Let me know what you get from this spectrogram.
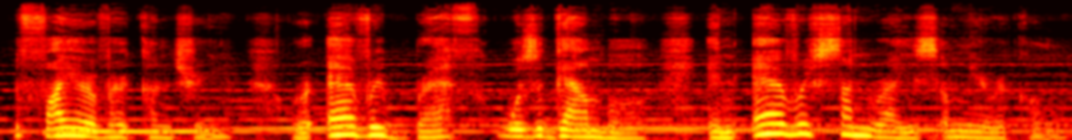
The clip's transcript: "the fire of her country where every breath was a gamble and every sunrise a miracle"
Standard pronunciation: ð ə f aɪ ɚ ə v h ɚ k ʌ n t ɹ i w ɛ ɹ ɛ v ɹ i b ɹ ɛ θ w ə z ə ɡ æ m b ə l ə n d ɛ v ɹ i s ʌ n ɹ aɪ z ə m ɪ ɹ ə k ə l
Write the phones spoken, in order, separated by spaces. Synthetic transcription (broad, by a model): ð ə f aɪ ɚ ə v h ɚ k ʌ n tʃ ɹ i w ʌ ɹ ɛ v ɹ i b ɹ ɛ θ w ə z ə ɡ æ m b l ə n ɛ v ɹ i s ʌ n ɹ aɪ z ə m ɪ ɹ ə k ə l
